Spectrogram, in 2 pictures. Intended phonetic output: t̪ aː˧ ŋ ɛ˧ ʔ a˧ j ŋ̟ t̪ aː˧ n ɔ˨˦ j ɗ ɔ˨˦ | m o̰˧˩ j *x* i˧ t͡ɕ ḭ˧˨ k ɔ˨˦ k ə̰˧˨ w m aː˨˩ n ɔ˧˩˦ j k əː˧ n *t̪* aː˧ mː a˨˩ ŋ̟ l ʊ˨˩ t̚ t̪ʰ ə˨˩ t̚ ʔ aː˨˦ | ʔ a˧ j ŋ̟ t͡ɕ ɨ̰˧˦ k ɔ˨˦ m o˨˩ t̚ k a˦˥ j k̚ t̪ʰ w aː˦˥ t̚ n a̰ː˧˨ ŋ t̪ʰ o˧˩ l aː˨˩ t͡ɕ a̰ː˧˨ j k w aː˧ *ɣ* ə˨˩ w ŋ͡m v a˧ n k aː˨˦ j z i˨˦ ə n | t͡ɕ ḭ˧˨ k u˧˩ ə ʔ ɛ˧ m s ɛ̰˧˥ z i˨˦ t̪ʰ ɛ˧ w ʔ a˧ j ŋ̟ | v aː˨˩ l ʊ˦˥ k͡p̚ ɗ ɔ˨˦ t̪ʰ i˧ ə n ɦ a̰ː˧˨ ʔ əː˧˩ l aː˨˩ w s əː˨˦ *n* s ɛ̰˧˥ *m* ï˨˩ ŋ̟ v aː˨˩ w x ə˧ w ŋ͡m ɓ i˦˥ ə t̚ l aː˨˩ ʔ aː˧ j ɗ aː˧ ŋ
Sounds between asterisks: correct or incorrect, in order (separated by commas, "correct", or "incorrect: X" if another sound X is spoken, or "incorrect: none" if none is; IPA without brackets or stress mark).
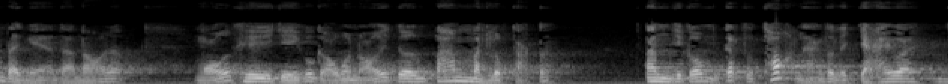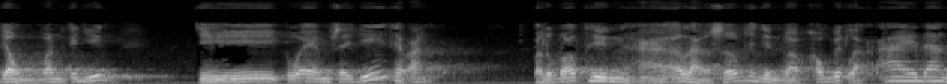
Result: correct, correct, incorrect: z, incorrect: m, incorrect: ɲ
